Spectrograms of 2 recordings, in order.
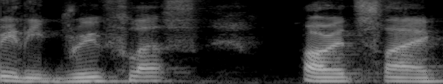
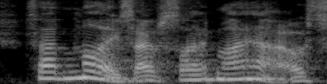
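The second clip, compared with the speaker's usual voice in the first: put-on annoyed middle-aged man voice, raised pitch; 5 semitones higher than usual. Teasing the other speaker for acting old, mock middle-aged man voice. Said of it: "you've literally turned into this middle-aged man".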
